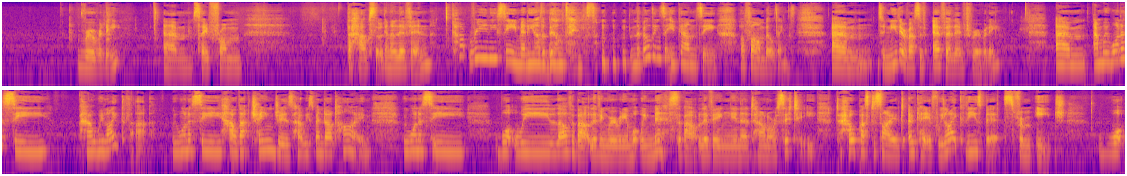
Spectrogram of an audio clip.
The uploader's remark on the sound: In this (wholly unscripted!) episode recorded in the company of my boiler.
